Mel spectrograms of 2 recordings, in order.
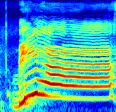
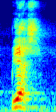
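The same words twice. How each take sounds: First: It is said cheerfully with a smile. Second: It is said grumpily without a smile.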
